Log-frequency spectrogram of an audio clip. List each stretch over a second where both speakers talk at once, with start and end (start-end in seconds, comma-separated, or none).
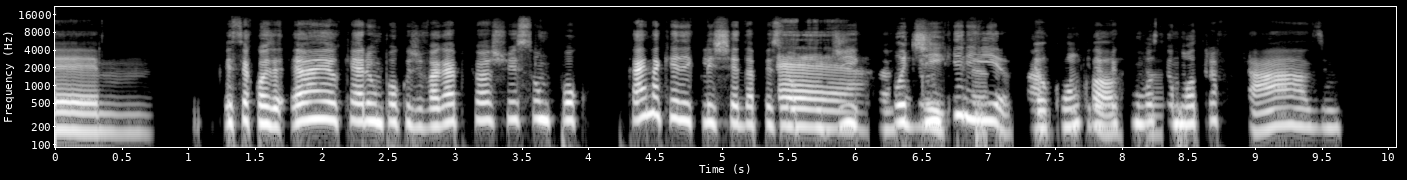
5.4-8.3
